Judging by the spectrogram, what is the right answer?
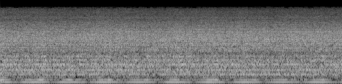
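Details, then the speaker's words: Homemade 2x72 belt grinder test run: steady motor drone with a low hum swelling and fading about twice a second; heavy vibration, owner suspects the bearings or out-of-round roller-skate wheels that still wobble after turning on a lathe. "And when I did, I noticed it still has a lot of vibration. The vibration is unreal, and I don't understand. Maybe it's the bearings in these roller skate wheels."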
